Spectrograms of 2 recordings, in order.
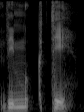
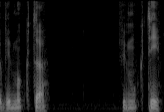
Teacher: So the ch becomes a k before a t.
